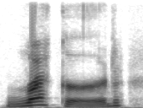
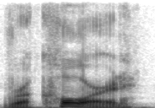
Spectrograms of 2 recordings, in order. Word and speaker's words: record: And by putting the stress on the second syllable for the verb record, the language is signaling attention. This is the action being performed.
